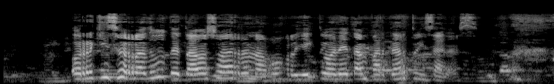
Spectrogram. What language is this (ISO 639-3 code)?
eus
